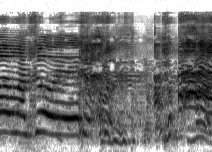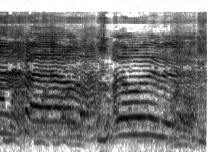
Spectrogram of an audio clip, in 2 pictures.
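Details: A young child cries in wailing, sobbing bursts with catching breaths between them after being told Kalabhavan Mani died; an emotional cry.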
